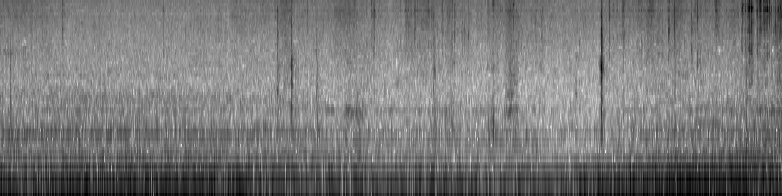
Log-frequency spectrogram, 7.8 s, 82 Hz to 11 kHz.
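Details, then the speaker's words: Subaru Impreza WRX new-age 5-speed gearbox after center diff bearings replaced (shafts shimmed), recorded on road: low steady road rumble, faint key jingle, no whine rising with speed; complete silence, normal gearbox. "this is the center diff bearings haven't been replaced on the new AG WR WRX 5speed gearbox complete silence"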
